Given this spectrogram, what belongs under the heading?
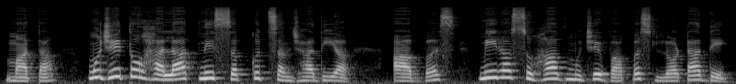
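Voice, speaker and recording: A woman's voice: on the high side, big pitch swings, slow pace, dark tone. A woman voicing a devout, grieving young wife in a folk tale, pleading and insistent.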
